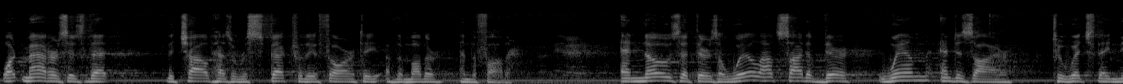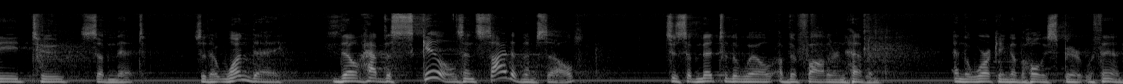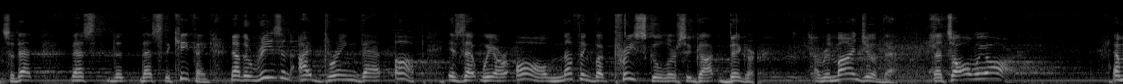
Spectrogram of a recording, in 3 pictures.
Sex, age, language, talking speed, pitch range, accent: male, 50-69, English, 175 wpm, 135-220 Hz, American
